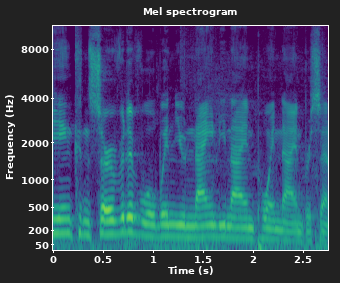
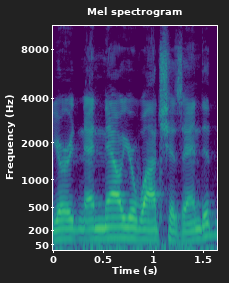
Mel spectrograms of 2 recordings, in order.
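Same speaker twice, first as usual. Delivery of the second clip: normal talking voice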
